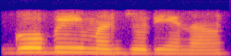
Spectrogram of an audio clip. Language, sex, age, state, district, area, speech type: Tamil, female, 30-45, Tamil Nadu, Pudukkottai, rural, conversation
